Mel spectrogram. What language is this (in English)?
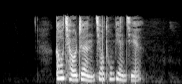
Chinese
